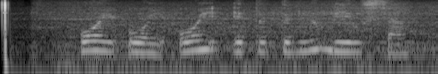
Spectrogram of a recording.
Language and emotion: Russian, neutral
